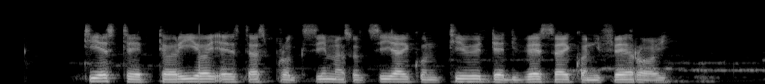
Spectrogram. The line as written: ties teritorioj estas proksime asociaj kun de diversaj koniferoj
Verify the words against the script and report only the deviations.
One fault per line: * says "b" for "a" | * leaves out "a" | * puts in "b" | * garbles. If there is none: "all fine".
* puts in "tiuj"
